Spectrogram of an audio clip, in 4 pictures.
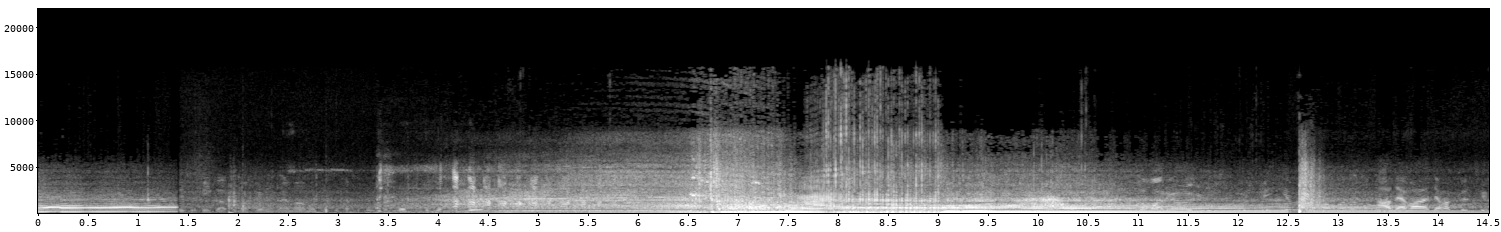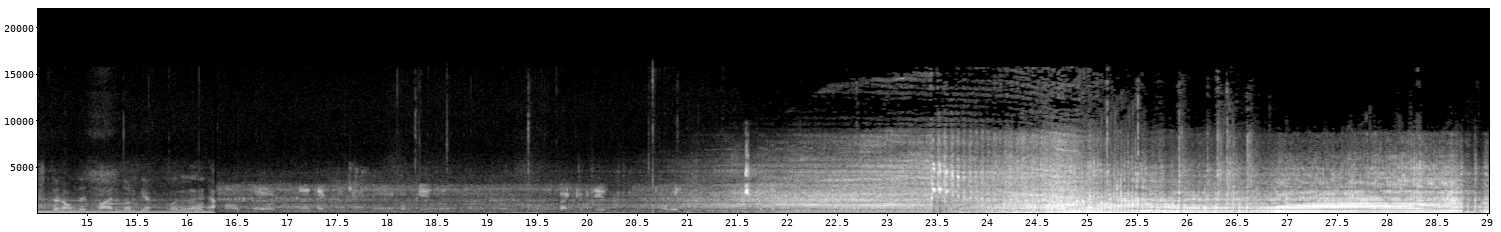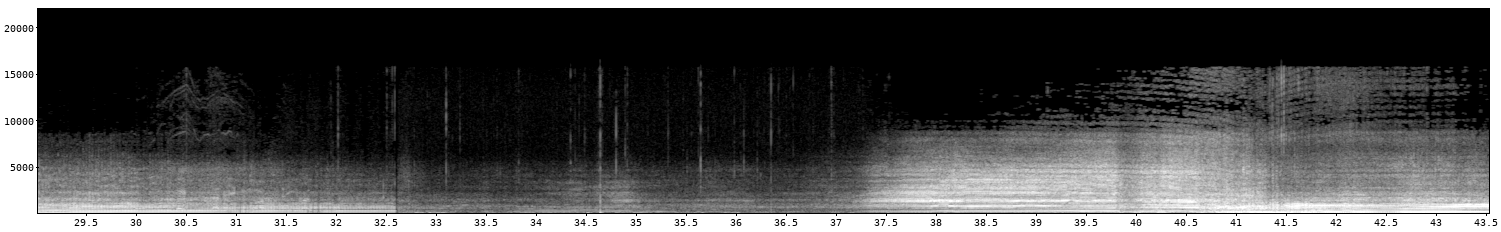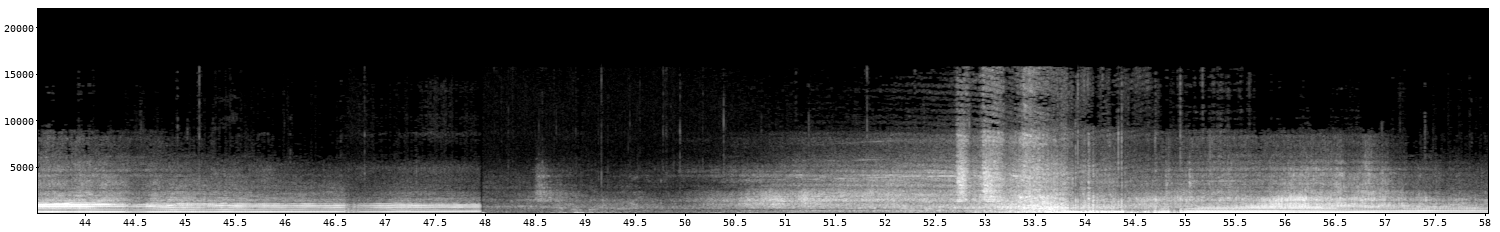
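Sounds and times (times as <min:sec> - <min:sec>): rally car engines revving past: 0:00.0 - 0:16.3, 0:20.5 - 0:32.8, 0:34.0 - 0:48.9, 0:49.7 - 0:58.0.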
